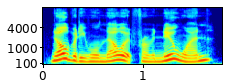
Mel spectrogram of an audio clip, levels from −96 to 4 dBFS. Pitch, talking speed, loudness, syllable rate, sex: 200 Hz, 265 wpm, -18 LUFS, 7.0 syllables/s, female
